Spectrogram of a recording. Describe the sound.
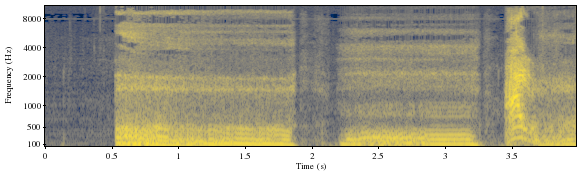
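A person growls like an animal: two long rumbling growls, the second briefly broken, ending in a short sharper snarl-like burst. No one speaks.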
